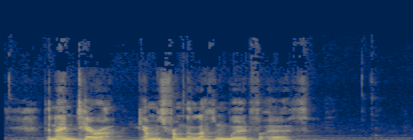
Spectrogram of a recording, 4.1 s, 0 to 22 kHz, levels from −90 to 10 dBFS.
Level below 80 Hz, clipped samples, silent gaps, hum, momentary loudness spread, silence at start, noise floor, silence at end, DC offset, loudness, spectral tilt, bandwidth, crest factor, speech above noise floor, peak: -48 dBFS; under 0.1%; none; none; 16 LU; 0.2 s; -52 dBFS; 1.1 s; under 0.1%; -17 LUFS; -6 dB/octave; 15 kHz; 18 dB; 35 dB; -2 dBFS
